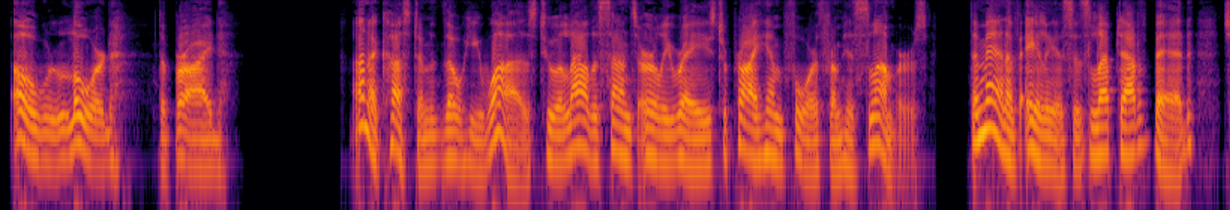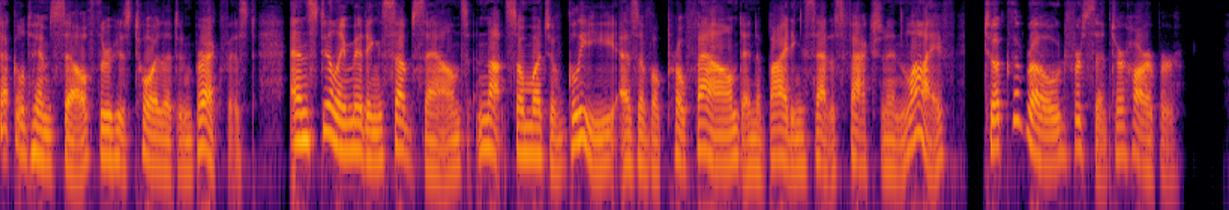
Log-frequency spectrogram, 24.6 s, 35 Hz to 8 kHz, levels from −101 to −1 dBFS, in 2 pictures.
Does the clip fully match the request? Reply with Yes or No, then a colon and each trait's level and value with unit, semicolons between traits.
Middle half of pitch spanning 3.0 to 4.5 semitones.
No: average, 5.3 semitones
